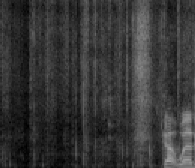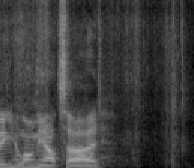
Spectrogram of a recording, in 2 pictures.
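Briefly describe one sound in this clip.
Hands rustle and pat a stiff fabric bag.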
